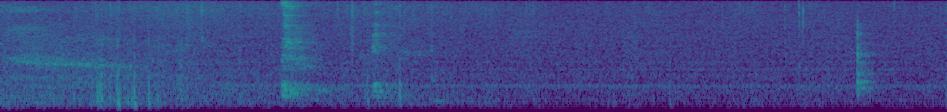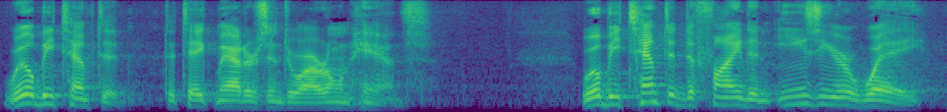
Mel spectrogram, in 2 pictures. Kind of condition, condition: setting, large echoing room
